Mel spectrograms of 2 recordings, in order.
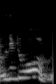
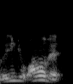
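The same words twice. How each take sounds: First: Jumps way up high, bubbling with excitement; eager. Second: Said in the usual way. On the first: Real, not acted. Teacher on a livestream excitedly promising viewers their song requests. Excited about playing songs.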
